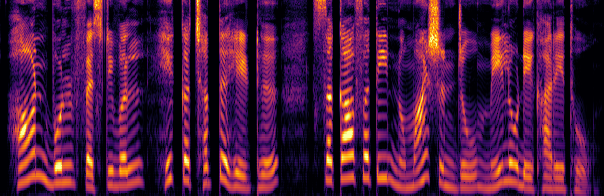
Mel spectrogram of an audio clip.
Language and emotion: Sindhi, neutral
